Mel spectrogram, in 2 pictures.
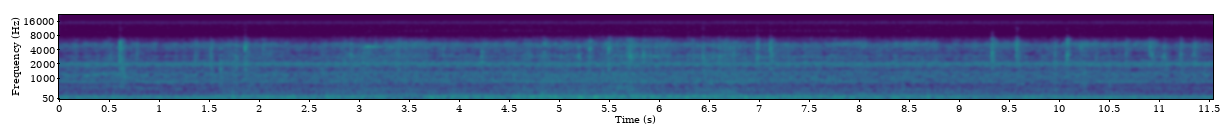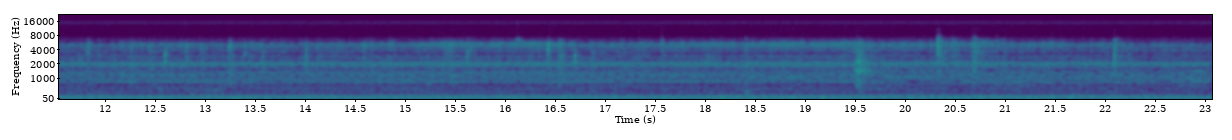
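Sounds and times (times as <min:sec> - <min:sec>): low hum: 0:00.0 - 0:23.0
computer keyboard typing: 0:00.4 - 0:14.7, 0:15.3 - 0:17.7.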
